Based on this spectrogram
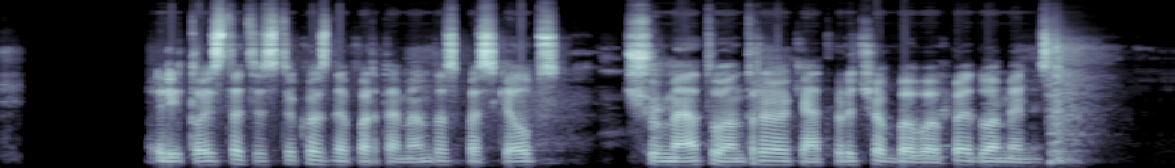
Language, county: Lithuanian, Kaunas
